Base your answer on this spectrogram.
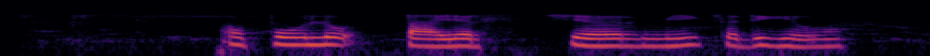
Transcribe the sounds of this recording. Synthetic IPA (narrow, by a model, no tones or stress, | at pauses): ɐpoːloʈ̪aːjəɾs | ʃəɦəɾmĩkəd̪iɡʱeo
